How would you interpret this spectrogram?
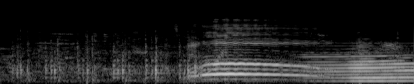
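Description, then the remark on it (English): Rhythmic clip-clop tapping gives way to a loud human voice imitating a horse's whinny as a cowboy riding in on his horse. The drawn-out, wavering call sounds more like a bleating sheep or goat. “I'm going to ride in on my horse. Oh, so here I come, fella.”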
